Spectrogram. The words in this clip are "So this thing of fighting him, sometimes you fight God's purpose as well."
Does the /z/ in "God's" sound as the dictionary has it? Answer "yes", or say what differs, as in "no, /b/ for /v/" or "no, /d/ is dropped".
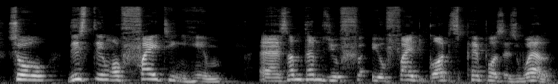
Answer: no, /s/ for /z/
